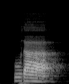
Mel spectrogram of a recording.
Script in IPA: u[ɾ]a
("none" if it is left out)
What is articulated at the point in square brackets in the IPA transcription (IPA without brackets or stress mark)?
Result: ɾ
